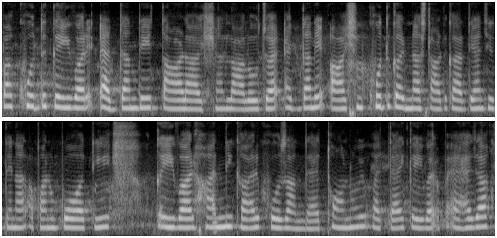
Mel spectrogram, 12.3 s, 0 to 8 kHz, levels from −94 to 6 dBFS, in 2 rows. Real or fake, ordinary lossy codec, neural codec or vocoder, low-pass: fake; none; codec, 16 kHz, 8 kbps, FunCodec, trained on LibriTTS, 25 frames a second; none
